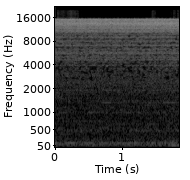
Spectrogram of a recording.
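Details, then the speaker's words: Powerstroke diesel truck boost-leak test with a Power Driven Diesel tester, engine off: a steady, unbroken hiss of pressurized air escaping through a rusted-out hole in the charge pipe underneath. Boost leak. "the only thing that's Rusty underneath of this truck is this charge pipe and it's got a hole in it"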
